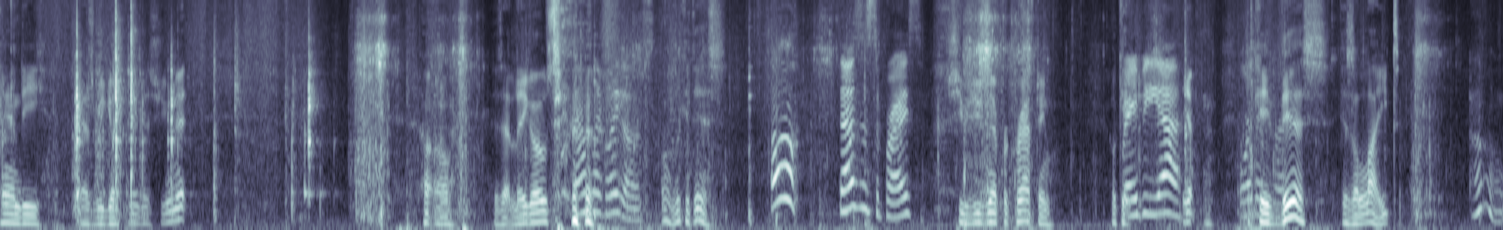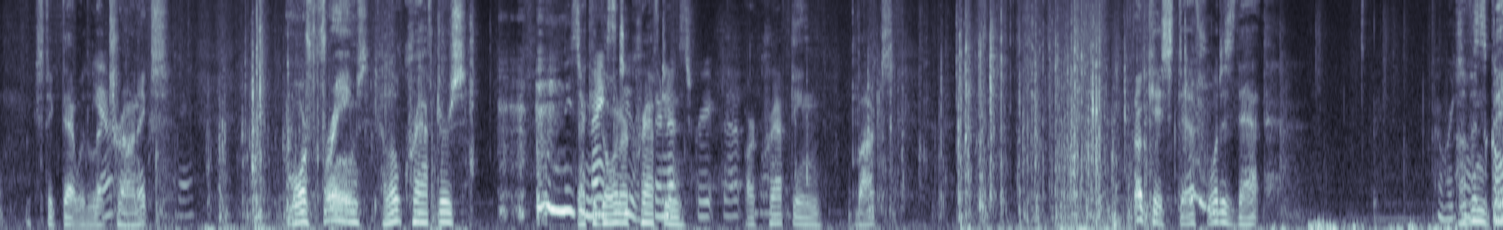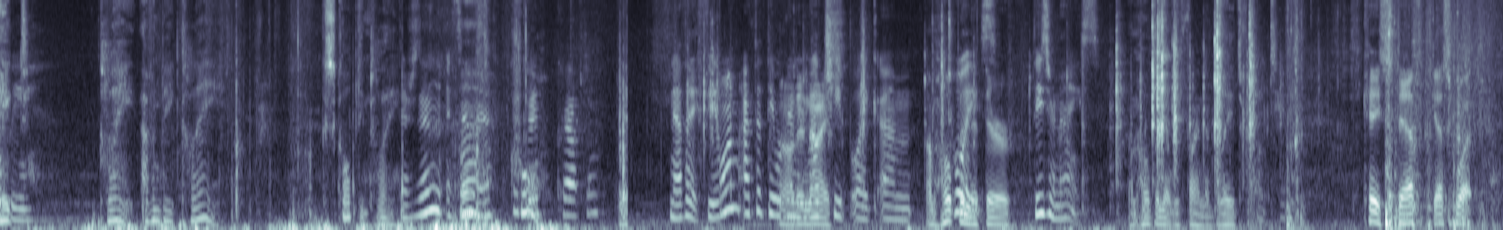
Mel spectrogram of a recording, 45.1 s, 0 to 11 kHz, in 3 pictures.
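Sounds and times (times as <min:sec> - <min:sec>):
clicks taps and rustles of items: 0:00.7 - 0:03.4, 0:40.7 - 0:44.9
rummaging in plastic tote: 0:05.6 - 0:10.6, 0:23.6 - 0:27.1, 0:42.9 - 0:45.0
low rumble of handling: 0:23.2 - 0:35.9
small hard pieces rattling: 0:23.6 - 0:26.9.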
